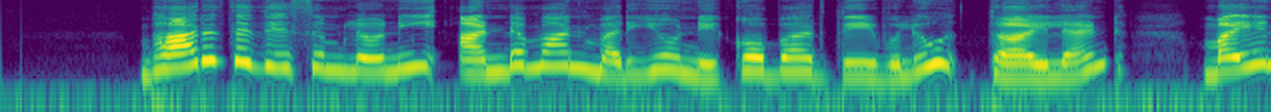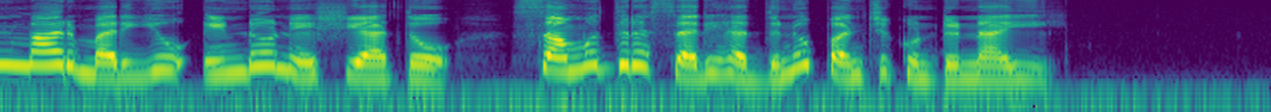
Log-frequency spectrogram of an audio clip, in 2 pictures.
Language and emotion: Telugu, neutral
